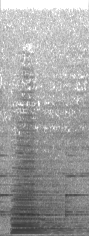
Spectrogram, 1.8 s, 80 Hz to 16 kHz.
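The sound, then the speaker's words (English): A long coal train hauling coal out of southern West Virginia sounds a single sustained horn blast of steady pitch. The blast begins after a brief moment of low rumble and fades slightly over a continuous deep rolling rumble. “You will see coal trains, 100, 150 cars long, hauling coal steadily out of southern West Virginia.”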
